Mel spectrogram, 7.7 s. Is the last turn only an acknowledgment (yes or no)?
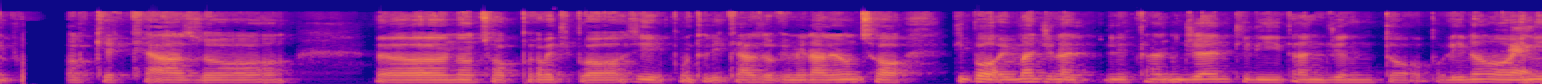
yes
